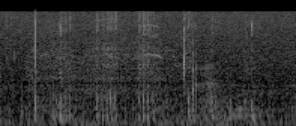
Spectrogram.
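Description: Near silence: faint room tone with a few soft, faint clicks.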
